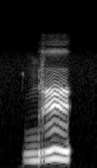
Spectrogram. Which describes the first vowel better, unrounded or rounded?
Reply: rounded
